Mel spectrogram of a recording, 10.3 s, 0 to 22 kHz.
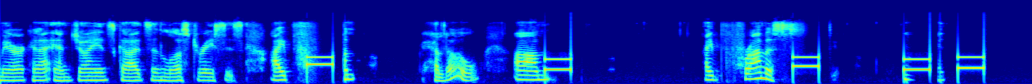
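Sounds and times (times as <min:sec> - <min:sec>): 
speech: 0:00.0 - 0:03.6, 0:04.2 - 0:05.7, 0:07.0 - 0:08.4, 0:09.0 - 0:09.6
telephone touch-tone dialing beeps: 0:03.1 - 0:03.4, 0:05.4 - 0:05.8, 0:08.0 - 0:08.2, 0:09.0 - 0:09.9.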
